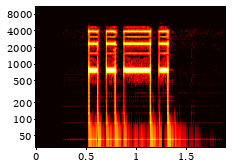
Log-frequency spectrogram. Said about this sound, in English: The word fail is the only long beep in the sequence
